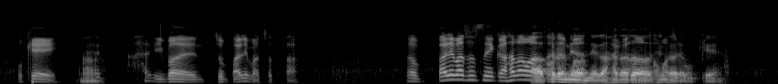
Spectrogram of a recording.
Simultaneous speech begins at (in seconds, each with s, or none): 5.3 s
